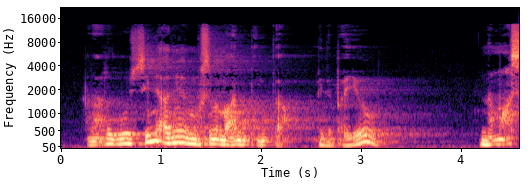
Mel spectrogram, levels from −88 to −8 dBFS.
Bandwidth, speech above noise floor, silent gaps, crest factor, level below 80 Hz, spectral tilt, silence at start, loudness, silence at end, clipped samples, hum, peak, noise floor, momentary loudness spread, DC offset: 14 kHz; 35 dB; none; 14 dB; -44 dBFS; -6.5 dB/octave; 0.25 s; -15 LUFS; 0 s; under 0.1%; none; -2 dBFS; -48 dBFS; 14 LU; under 0.1%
